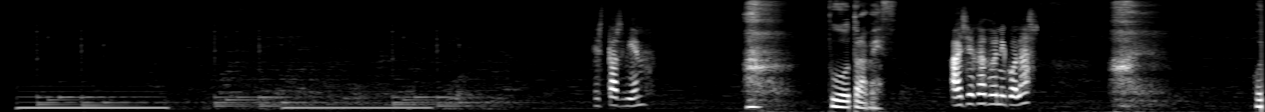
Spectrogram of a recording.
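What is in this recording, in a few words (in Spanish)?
doblaje España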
